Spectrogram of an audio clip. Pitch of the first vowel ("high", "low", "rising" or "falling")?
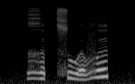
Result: low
